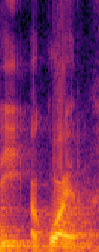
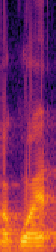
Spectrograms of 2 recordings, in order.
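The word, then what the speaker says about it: acquire: क्यू यू आई आर इक्वायर सी खामोश लेकिन spell में काउंट थी करे जी स्पेल याद रख जो एक्वायर ए सी क्यू यू आई आर इ जो साइलेंट लेटर भी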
